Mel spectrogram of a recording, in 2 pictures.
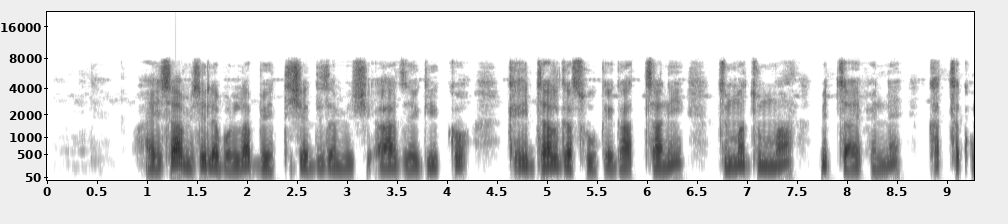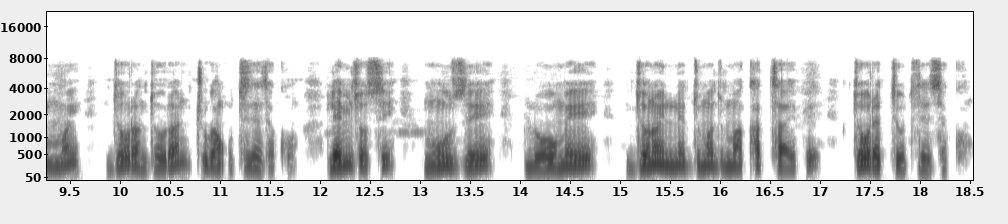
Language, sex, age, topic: Gamo, male, 25-35, agriculture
